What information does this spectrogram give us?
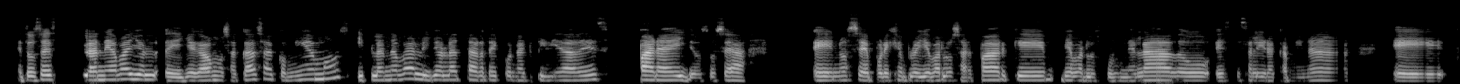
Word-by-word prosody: Entonces, 215 +3 +1 0.3
planeaba 215 +3 +4
yo, 235 -1 +3
le 220 -1 +2
eh, 170 -2 +1
llegábamos 185 +1 0
a 170 - -7
casa, 235 +3 -1
comíamos, 240 - -4
y 200 - 0
planeaba 220 +5 0
y 210 - -2
yo 215 0 0
la 210 0 -1
tarde 205 -1 -2
con 195 -2 -8
actividades 190 +4 -3 0.3
para 205 -2 +7
ellos. 170 -4 -2
O 180 - -8
sea, 185 -1 +2 0.7
eh, 190 0 +4
no 195 +1 -5
sé, 195 -1 +3
por 180 -1 -2
ejemplo, 185 0 -3
llevarlos 190 +1 -1
al 160 +1 -5
parque, 200 0 +2
llevarlos 185 -4 -4
por 170 -1 -7
un 165 0 -8
helado, 190 0 +2
este, 170 +1 -7
salir 180 -1 -4
a 175 - -7
caminar, 185 +3 -5 0.5
eh, - - +2
195 Hz, 155 wpm, -22 LUFS, 185-210 Hz, 0.7 s, para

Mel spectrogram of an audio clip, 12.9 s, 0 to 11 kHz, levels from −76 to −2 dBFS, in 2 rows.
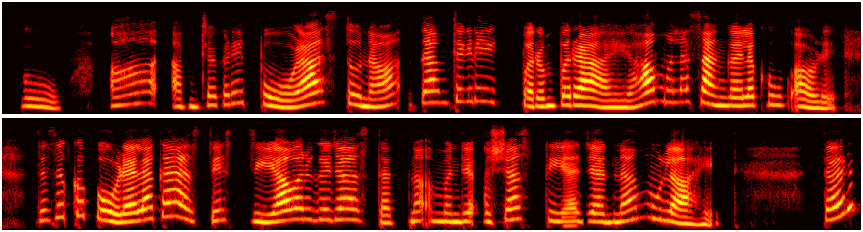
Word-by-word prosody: हो, 220 -6 -5 0.4
अ, - - -6 0.4
आमच्याकडे 265 +8 -6
पोळा 235 -1 +3
असतो 320 -3 -8
ना 230 +2 +1 0.2
तर - - +2
आमच्याकडे 375 +3 -4
एक 350 - -13 0.2
परंपरा 245 +3 +3
आहे 200 -2 +1
हां. 290 +11 +6
मला 355 0 -9
सांगायला 255 -8 +3
खूप 270 -2 -9
आवडेल. 190 -6 0 0.5
जसं 295 +6 -7
का 445 - -4
पोळ्याला 270 +1 +5
काय 405 -2 +4
असते 285 -1 -6
स्त्रिया 255 -1 +3
वर्ग 320 -1 -2
ज्या 315 0 0
असतात 220 -7 -6
ना 270 - -2
म्हणजे 250 -1 -1
अशा 305 +6 0
स्त्रिया 275 -5 -4
ज्यांना 250 +2 0
मुलं 310 -7 +1
आहेत. 190 -2 0 0.7
तर 345 +5 +3
265 Hz, 155 wpm, -25 LUFS, 235-315 Hz, 0.7 s, हां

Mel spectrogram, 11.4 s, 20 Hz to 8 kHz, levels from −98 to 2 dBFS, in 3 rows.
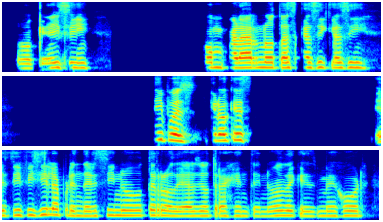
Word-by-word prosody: Okey, 195 +3 -2
sí. 210 -1 -2 1.1
Comparar 210 -1 +5
notas 215 -1 +3
casi, 220 +1 -1
casi. 210 -1 -1 1.6
Y 300 0 +1
pues, 260 -5 +6
creo 260 0 +5
que 280 +1 +3
es. 275 0 -1 1.3
Es 210 -1 -3
difícil 230 +2 -2
aprender 205 -4 -2
si 225 +3 -5
no 220 0 -1
te 225 - -1
rodeas 200 -3 -1
de 200 - -2
otra 200 0 -3
gente, 195 -1 -8
¿no? 200 +3 -3
De 215 0 -1
que 205 - -6
es 190 - -10
mejor 200 +1 -4
210 Hz, 135 wpm, -24 LUFS, 200-220 Hz, 1.6 s, pues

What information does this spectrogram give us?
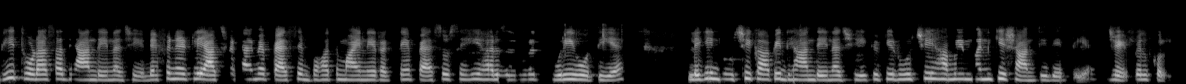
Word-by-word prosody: भी 285 +6 +1
थोड़ा-सा 235 0 +3
ध्यान 215 -3 +1
देना 205 0 -3
चाहिए। 200 -1 -9
डेफ़िनेटली 250 +4 +1
आज 215 0 +2
के 250 - -9
टाइम 230 0 -2
में 245 -1 +1
पैसे 205 +3 +4
बहुत 220 0 -3
मायने 210 0 +1
रखते 205 +2 -5
हैं, 230 - -2
पैसों 200 +3 0
से 235 +1 -9
ही 240 +2 -3
हर 230 -1 0
ज़रूरत 225 +2 -9
पूरी 225 +2 +3
होती 210 -3 +1
है, 205 +3 0 0.7
लेकिन 245 +2 +3
रुचि 240 +3 0
का 235 - +4
भी 260 - +3
ध्यान 215 -1 0
देना 210 0 0
चाहिए 210 0 -4
क्योंकि 235 +2 -3
रुचि 240 +3 +1
हमें 245 -1 +1
मन 240 0 +1
की 260 -2 +5
शांति 200 -4 0
देती 190 -1 -8
है। - - -13 0.2
जी, 215 -2 +2
बिल्कुल। 225 - -3
225 Hz, 200 wpm, -23 LUFS, 210-240 Hz, 0.7 s, की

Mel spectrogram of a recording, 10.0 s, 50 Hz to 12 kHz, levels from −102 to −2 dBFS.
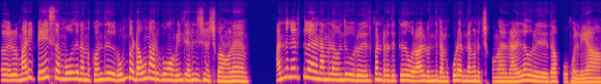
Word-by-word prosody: ஒரு 215 +1 +2
மாரி 260 +6 +2
பேசும் 300 -2 0
போது 260 +1 +2
நமக்கு 225 -2 0
வந்து 240 +3 +2 0.2
ரொம்ப 255 +9 0
டவுனா 270 +4 +2
இருக்கும் 225 -2 0
அப்டின்னு 220 +2 0
தெரிஞ்சிருச்சுன்னு 220 0 0
வச்சுக்கோங்களேன், 180 -1 0 0.6
அந்த 275 +7 -2
நேரத்துல 335 -2 -2 0.2
நம்மள 235 -1 +2
வந்து 225 +1 +2
ஒரு 205 0 +1
இது 200 - -4
பண்றதுக்கு 205 -2 0
ஒரு 185 - +2
ஆள் 195 0 0
வந்து 190 0 0
நம்ம 170 -1 -3
கூட 210 - +2
இருந்தாங்கன்னு 185 -1 0
வச்சுக்கோங்க, 160 0 -6 0.2
நல்ல 170 +5 +1
ஒரு 185 -2 +1
இதா 170 +1 -1
போகும் 150 -1 -4
இல்லையா? 150 +2 -1
210 Hz, 185 wpm, -22 LUFS, 185-240 Hz, 0.6 s, ஒரு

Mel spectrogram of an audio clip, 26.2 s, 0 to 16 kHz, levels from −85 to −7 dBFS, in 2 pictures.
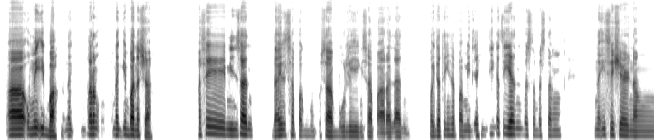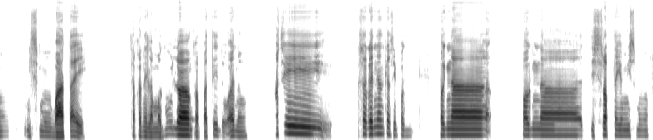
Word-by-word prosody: ah, 155 +1 +11
umiiba 160 -6 +4 0.2
nag 145 0 -10 0.3
parang 165 0 +4 0.3
nag-iba 155 -1 +4
na 140 - +1
siya. 100 -6 -1 0.9
Kasi 175 0 0
minsan 150 +1 +4 0.4
dahil 140 +2 0
sa 155 - -6
pag 140 -2 -9 0.3
sa 130 -2 +3
bullying 120 0 -8
sa 115 -1 -3
paaralan, 110 0 -3 0.4
pagdating 135 +3 -5
sa 150 - -6
pamilya, 130 0 -8
hindi 155 +4 -18
kasi 180 -1 -2
yan 160 -1 -2
basta 150 0 -13
bastang 140 0 -12 0.7
naishe-share 150 -1 -2
ng 130 0 -3 0.8
mismong 125 -3 -16
bata, 110 +3 +2
eh. 100 0 -10 0.9
Sa - - -13
kanilang 115 -2 -9
magulang, 150 +4 +4
kapatid, 125 +4 -12
o 120 - -12
ano. 125 -3 -8 0.6
Kasi, 165 +6 -13 1.4
sa 175 -2 -9
ganyan 180 +1 -4
kasi 165 -4 -12
'pag 145 +1 -16
na 135 - -30 0.5
'pag 150 -1 -7
na 155 0 +1 1.3
'pag 150 0 -5
na-disrupt 145 0 -5
na - - -10
yung 140 0 -11
mismong 140 0 -17
145 Hz, 110 wpm, -22 LUFS, 130-155 Hz, 1.4 s, ah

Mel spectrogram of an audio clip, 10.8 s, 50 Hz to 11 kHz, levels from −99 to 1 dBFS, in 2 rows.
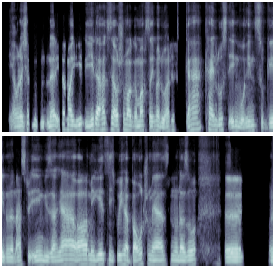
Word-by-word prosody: Ja, - - -5
oder 110 +2 +2
ich 110 - -2
habe - - -7
n 120 - -4
ne, 110 +3 +1
ich - - -2
sage 130 -1 -2
mal, 125 -2 +4
je 120 +3 0
jeder 125 +5 +3
hat 140 +2 -1
es 145 - -11
ja 140 - +4
auch 120 - +3
schon 130 +2 -5
mal 120 -1 +3
gemacht, 115 +2 -1
sage 115 - +1
ich 110 - -3
mal 115 -2 0
du 95 - +1
hattest 115 +2 -6
gar 140 +2 -1
keine 125 -5 0
Lust, 130 +2 -3
irgendwo 105 -4 0
hinzugehen, 100 -4 -2
und 95 - -1
dann 95 0 0
hast 105 +1 -4
du - - -1
irgendwie 105 0 -1
gesagt: 100 0 0
„Ja, 115 +2 +2 0.2
oh, 120 - +1
mir 110 -1 -1
geht's 120 +2 0
nicht 105 -3 -6
gut, 115 - -1
ich 115 - -1
habe - - +1
Bauchschmerzen” 110 -1 0
oder 105 -1 +2
so, 115 +3 0 0.5
äh, 95 0 +4 0.5
und - - -2
110 Hz, 260 wpm, -22 LUFS, 105-120 Hz, 0.5 s, mal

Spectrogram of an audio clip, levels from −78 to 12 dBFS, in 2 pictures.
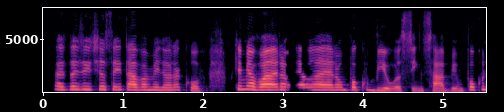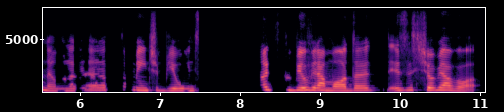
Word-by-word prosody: Mas, 280 -2 -2
a 285 0 +2
gente 285 0 -2
aceitava 270 -3 +1
melhor 235 -2 -2
a 250 - -3
couve. 190 -7 -7 0.3
Porque 310 - -2
minha 300 -1 +5
avó 255 -2 +6
era 260 +1 +8
ela 245 +1 0
era 245 0 +3
um 245 - -4
pouco 240 0 -3
bio, 200 -4 -2
assim, 175 0 -7
sabe? 180 +1 -3
Um 185 - -8
pouco 260 +8 -2
não. 195 -6 -3
Na 180 +1 -8
verdade - - -20
ela - - -3
era - - -5 0.2
totalmente 220 -6 -4
bio, 185 0 -2 1.0
antes 250 -1 +1
do 225 -2 -4
bio 225 +1 +5
virar 225 -1 +5
moda, 205 +2 +1
existiu 225 +2 -1
minha 225 0 +4
a - - +5
avó. 180 -5 -2
225 Hz, 195 wpm, -21 LUFS, 195-255 Hz, 1.0 s, era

